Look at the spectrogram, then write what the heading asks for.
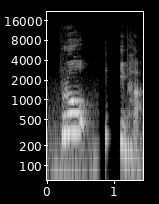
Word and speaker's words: প্রতিভা: যেমন একটা এক্সাম্পল দেখি, প্রতিভা। দেখো আমরা কিন্তু প্রতিভা বলি না, আমরা কি প্রতিভা বলি? আমরা যদি প্রতিভা বলতাম তাহলে অটা অয়ের মতো উচ্চারণ হতো এবং তখন এটা কিন্তু কি হতো, তখন এটা কিন্তু বিবৃত উচ্চারণ হতো। কিন্তু আমরা যেহেতু প্রতিভা বলি অর্থাৎ অটাকে ও এর মতো উচ্চারণ করি, এই কারণেই আমরা বুঝতে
